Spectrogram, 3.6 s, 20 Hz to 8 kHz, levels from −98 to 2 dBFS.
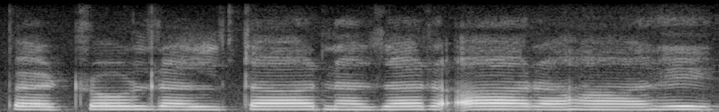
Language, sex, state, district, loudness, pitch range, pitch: Hindi, female, Madhya Pradesh, Bhopal, -14 LUFS, 210-220 Hz, 215 Hz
